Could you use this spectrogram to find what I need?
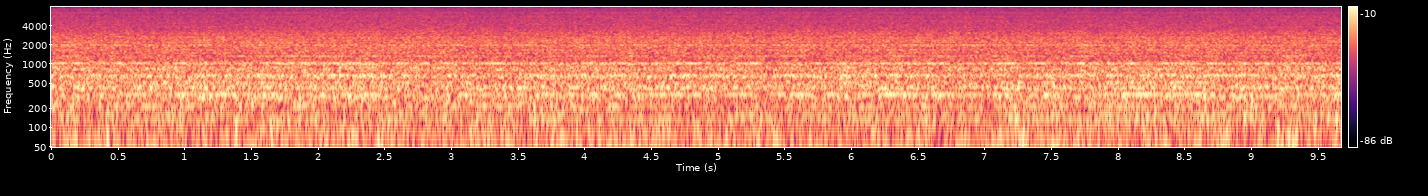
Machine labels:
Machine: fan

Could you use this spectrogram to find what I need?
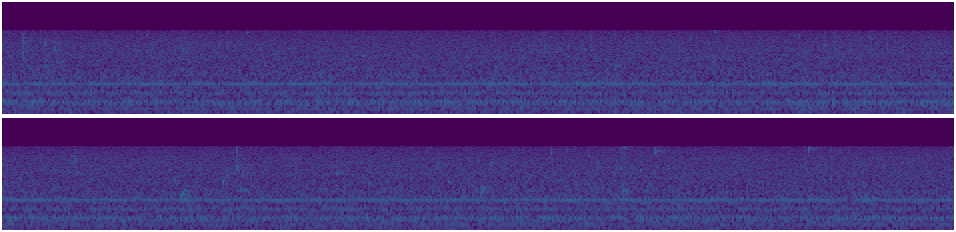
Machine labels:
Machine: pump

